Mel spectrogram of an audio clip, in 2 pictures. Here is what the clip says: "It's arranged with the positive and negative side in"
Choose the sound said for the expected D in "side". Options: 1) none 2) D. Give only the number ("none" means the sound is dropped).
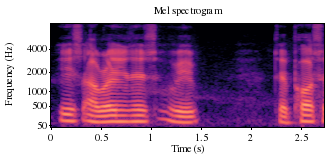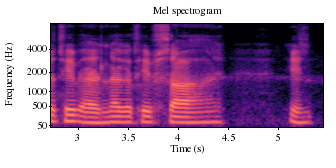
1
